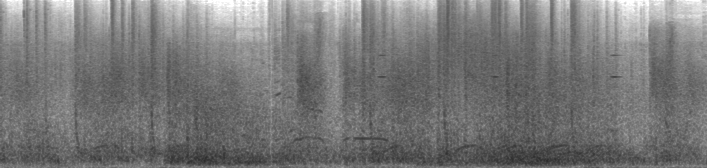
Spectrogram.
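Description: Battle in the war game Graviteam Tactics: Mius Front, with dense, continuous gunfire and artillery booms overlapping at a loud, chaotic level, sharp rifle cracks scattered over rumbling distant explosions for about ten seconds.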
